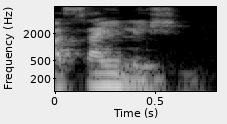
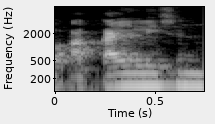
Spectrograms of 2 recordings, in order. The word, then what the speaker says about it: acylation: नाम है Friedel craft असाइलेशन। ठीक है। कोई इसको असाइलेशन बोलता है, कोई इसको अकाइलेशन बोलता है। ठीक है, तो जो भी आप प्रोनाउंस करते हो तो ये वो रिएक्शन है।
